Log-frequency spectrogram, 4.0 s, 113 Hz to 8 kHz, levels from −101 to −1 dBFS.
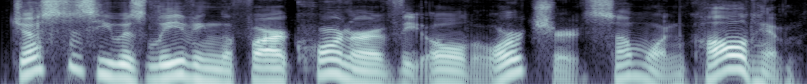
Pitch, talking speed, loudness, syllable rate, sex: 130 Hz, 240 wpm, -18 LUFS, 5.3 syllables/s, male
